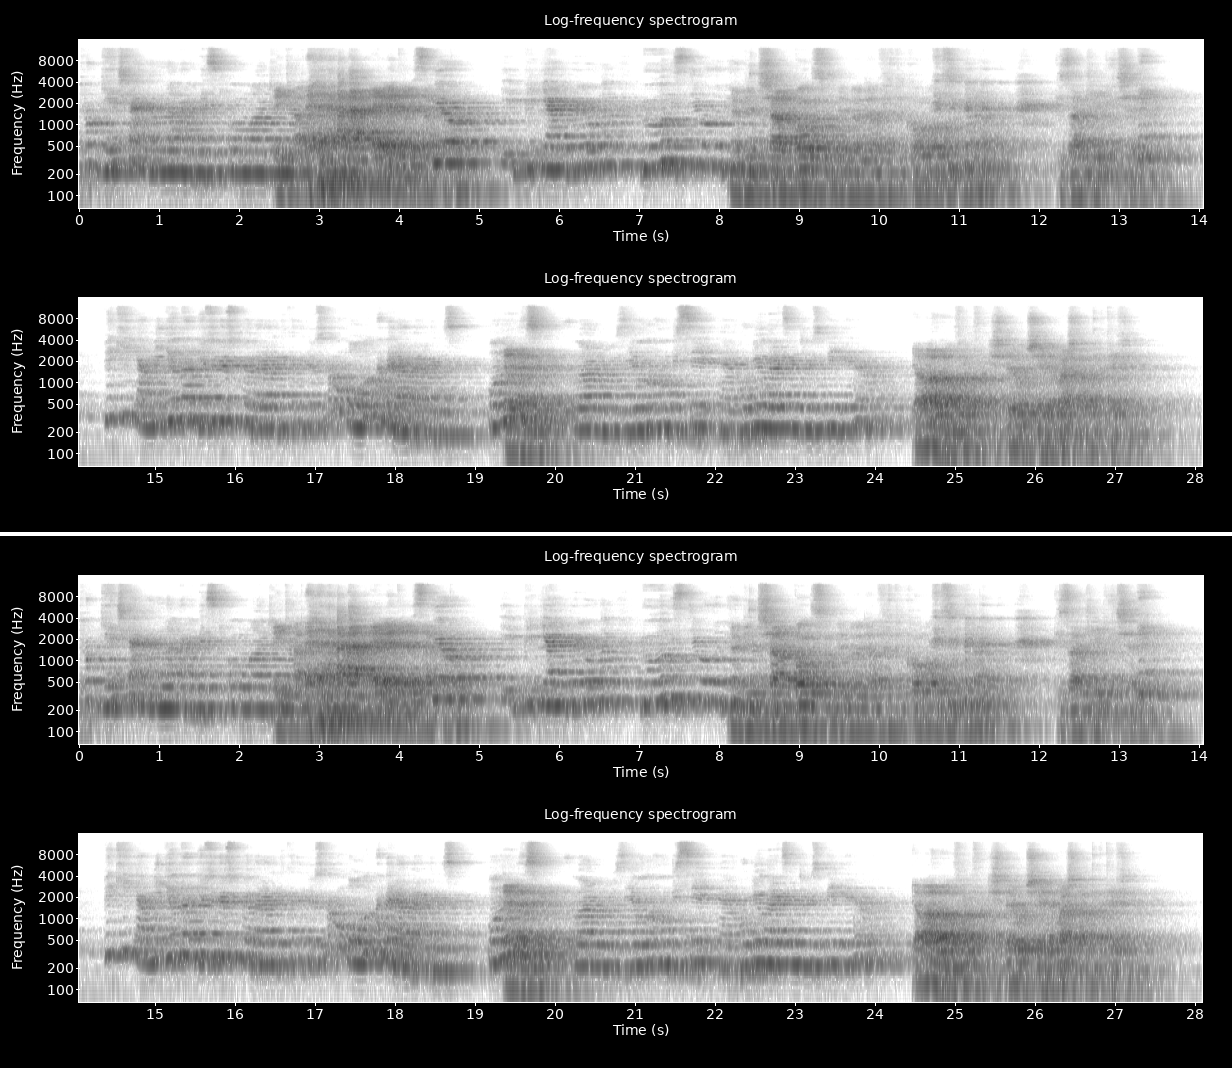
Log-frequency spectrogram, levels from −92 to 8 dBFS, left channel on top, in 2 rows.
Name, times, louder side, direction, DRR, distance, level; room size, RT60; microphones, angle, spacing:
voice 1, 0.0-3.3 4.4-4.8 5.3-8.7 10.7-11.9 13.2-13.4 14.4-18.7 19.2-19.9 20.2-24.0, left 1 dB, 30° right, -13 dB, 0.7 m, -34 dB
voice 2, 2.4-4.8 8.1-11.3 12.2-13.3 19.3-19.9 21.6-21.8 24.5-27.2, right 1 dB, 60° right, -9 dB, 1.0 m, -31 dB
3.7 x 2.5 x 2.5 m, 2.2 s
head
